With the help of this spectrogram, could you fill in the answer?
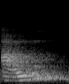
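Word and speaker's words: aun: Y en realidad aquí sí que hay una pequeña diferencia de pronunciación. Este tendría que ser aún, dos sílabas, y este tendría que ser aún.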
